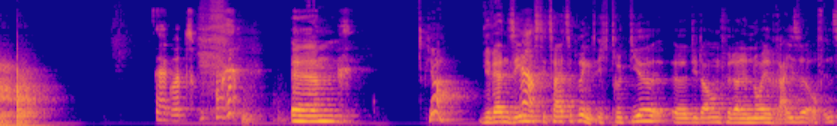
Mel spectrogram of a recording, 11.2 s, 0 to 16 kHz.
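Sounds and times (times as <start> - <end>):
knock on wood: 0.0 - 0.7
speech: 2.1 - 4.8, 5.7 - 11.1.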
